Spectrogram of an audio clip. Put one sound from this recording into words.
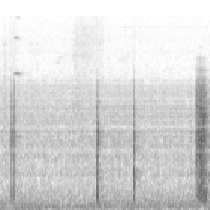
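A knob on a radio clicks as it turns.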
